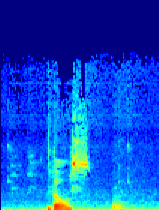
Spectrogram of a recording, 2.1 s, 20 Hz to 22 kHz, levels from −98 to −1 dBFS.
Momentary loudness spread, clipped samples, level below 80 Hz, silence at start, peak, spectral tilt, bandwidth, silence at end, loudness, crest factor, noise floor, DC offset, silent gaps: 20 LU; under 0.1%; -52 dBFS; 0.1 s; -6 dBFS; -5.5 dB/octave; 16 kHz; 0.2 s; -23 LUFS; 20 dB; -47 dBFS; under 0.1%; none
